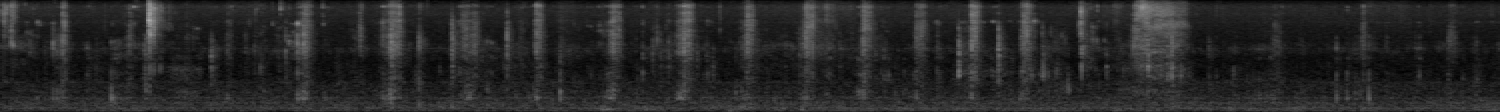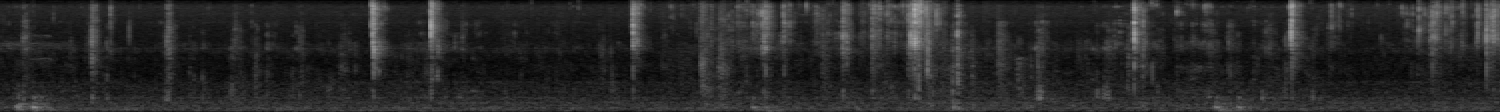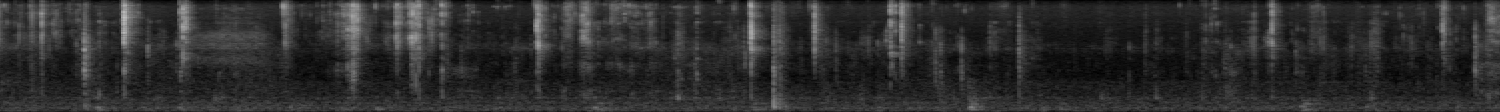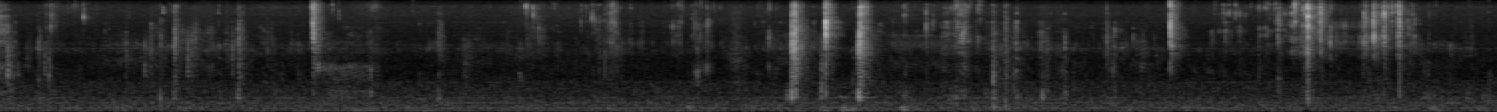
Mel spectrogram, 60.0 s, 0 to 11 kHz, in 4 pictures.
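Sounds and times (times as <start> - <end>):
biting and chewing: 0.0 - 20.3, 21.0 - 32.1, 32.8 - 40.4, 49.3 - 59.9
small crunches and wet smacks: 56.6 - 59.5.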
